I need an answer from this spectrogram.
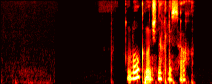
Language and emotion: Russian, neutral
